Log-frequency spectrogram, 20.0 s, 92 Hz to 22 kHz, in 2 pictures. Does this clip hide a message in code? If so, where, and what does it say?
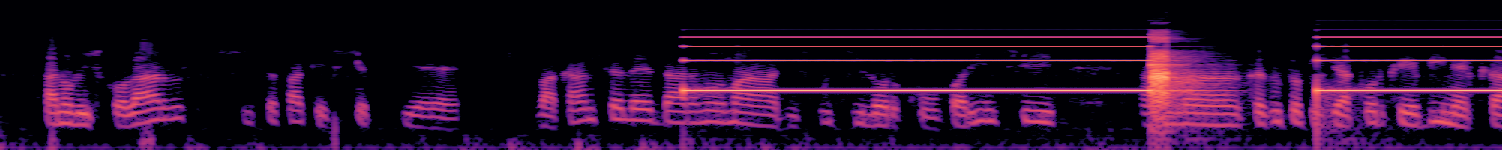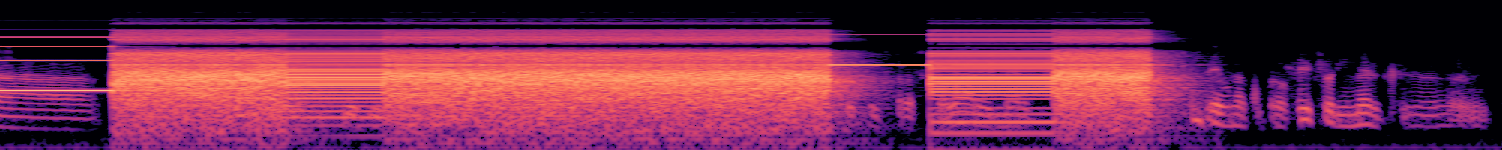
Yes: ZX Spectrum tape loading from 4.6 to 17.7 s, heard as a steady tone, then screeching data, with room echo.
